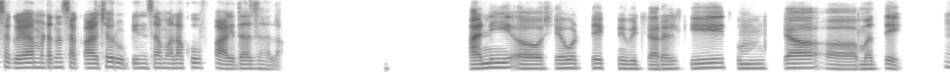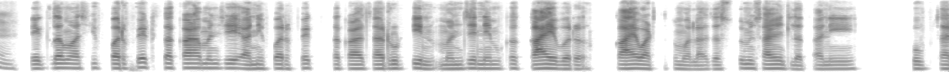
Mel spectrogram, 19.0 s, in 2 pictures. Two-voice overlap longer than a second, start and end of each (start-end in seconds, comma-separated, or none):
none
